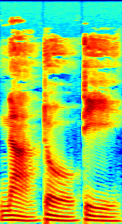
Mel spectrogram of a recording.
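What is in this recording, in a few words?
"natoti", concatenated syllables; Affixing experiment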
